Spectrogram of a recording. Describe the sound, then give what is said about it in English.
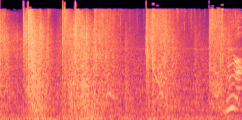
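Loud bursts of gunfire coming from both directions in several volleys, harsh cracking shots crowding together, with a few high whining ricochet-like tones sliding through between them. “If Matt still had both of his Colts, he would have returned the fire in both directions.”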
